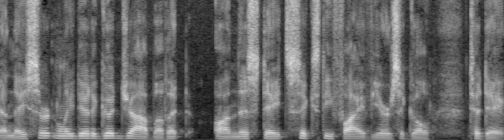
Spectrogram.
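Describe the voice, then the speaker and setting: A man speaks at a medium pitch in an ordinary speaking voice. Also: fairly even intonation, moderate pace. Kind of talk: interviewer questions.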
